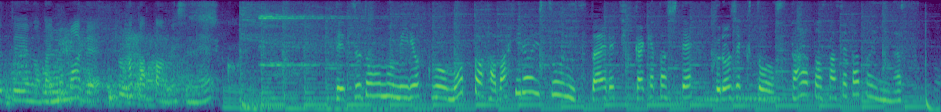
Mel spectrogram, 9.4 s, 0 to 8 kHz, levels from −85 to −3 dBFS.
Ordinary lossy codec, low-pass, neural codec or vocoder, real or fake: none; none; none; real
